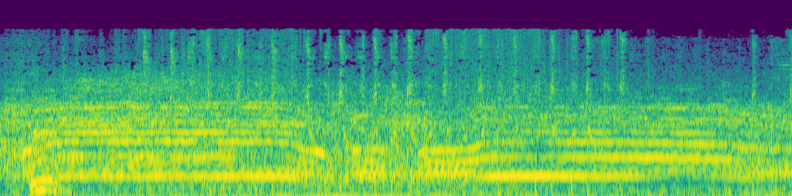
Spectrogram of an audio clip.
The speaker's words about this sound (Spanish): Me sorprendió el tren, estaba hablando y justo aparece en la estación.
